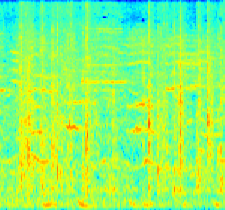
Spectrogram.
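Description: Drum strokes in a running rhythm of about three a second, with voices singing or chanting over them.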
